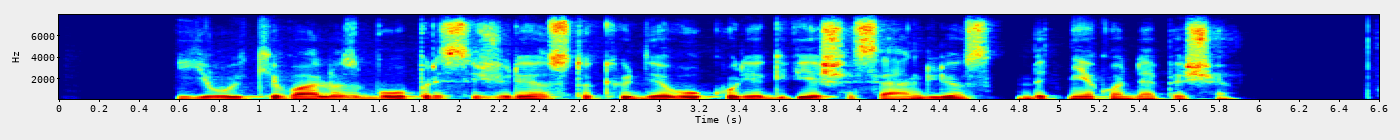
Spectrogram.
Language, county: Lithuanian, Vilnius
